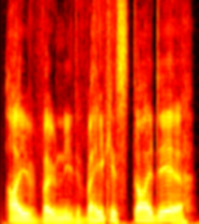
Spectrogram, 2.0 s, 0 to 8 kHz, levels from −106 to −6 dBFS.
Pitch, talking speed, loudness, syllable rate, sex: 130 Hz, 150 wpm, -17 LUFS, 4.9 syllables/s, male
